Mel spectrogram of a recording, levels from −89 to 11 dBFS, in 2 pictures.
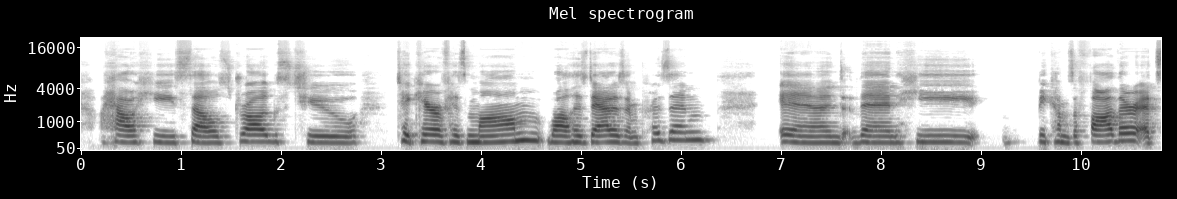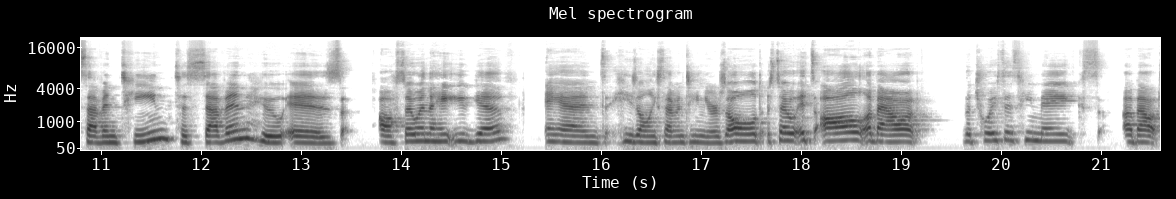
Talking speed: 135 wpm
